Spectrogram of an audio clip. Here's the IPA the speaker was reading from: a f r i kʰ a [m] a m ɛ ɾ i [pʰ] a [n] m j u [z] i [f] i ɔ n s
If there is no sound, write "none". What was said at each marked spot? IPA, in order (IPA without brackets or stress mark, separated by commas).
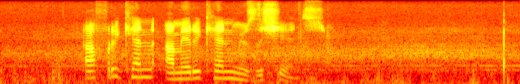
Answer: n, kʰ, n, z, ʃ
